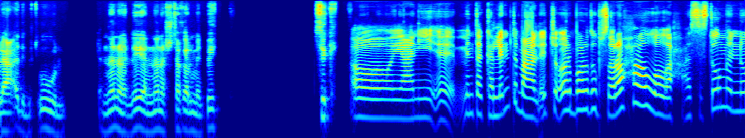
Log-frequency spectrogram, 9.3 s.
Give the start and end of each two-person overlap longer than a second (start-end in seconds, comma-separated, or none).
none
